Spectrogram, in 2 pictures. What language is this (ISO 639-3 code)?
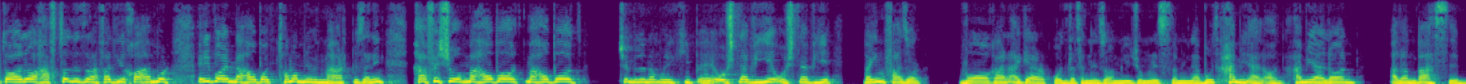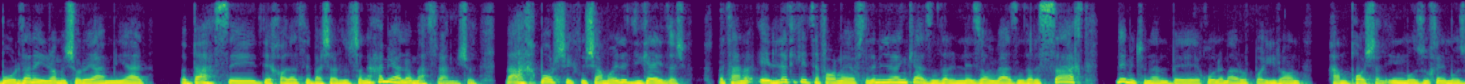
fas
